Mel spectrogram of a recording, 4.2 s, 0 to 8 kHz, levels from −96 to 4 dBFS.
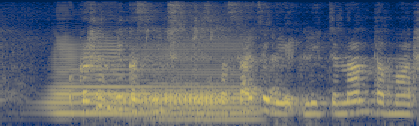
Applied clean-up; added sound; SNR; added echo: none; Wind instrument, woodwind instrument; 6 dB; reverberation time 1.9 s.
